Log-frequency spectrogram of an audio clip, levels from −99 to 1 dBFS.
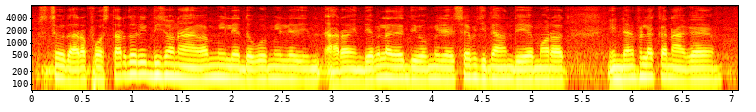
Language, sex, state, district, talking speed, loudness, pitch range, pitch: Chakma, male, Tripura, Unakoti, 185 wpm, -13 LUFS, 125-135 Hz, 130 Hz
